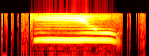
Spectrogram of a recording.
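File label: "giu1", Cantonese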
